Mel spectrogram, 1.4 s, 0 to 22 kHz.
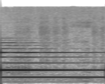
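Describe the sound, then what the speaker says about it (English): Sustained electric guitar note fretted at the 7th fret of the G string and pushed up a whole step, ringing clearly and alone before slowly fading. "let's say I'm bending a note on the 7th fret of the G string"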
